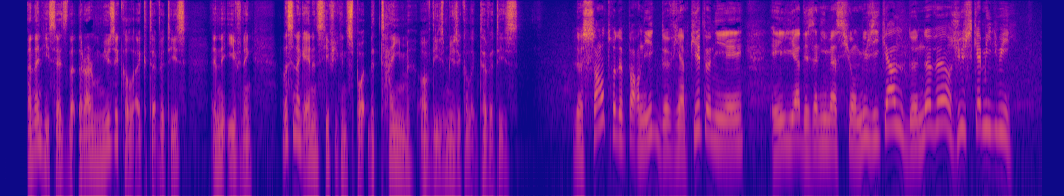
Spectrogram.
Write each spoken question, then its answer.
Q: Listen again and see if you can spot the time of these musical activities.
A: So from 9h, de 9h à minuit.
